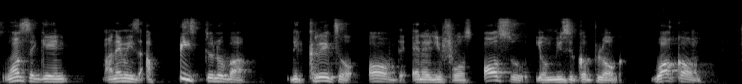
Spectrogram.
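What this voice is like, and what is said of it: Distorted, strained voice after voice loss. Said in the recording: “my voice sounds a bit distorted. I lost my voice”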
